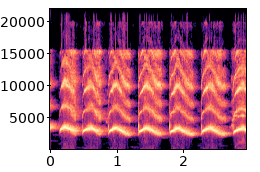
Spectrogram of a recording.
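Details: Asian pied starling song meant to draw other starlings into singing: seven loud, even, arched whistles in steady rhythm, each rising then falling, with bright overtones.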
